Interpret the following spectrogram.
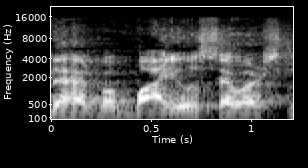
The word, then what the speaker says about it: Savart: ठीक है, और उसके बाद बायो सेवर्ट, ये 2 साइंटिस्ट थे। ठीक है, फ्रांस के, इसका टी प्रोनाउंस नहीं होता, और ये सेवर्ट 2 हैं।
